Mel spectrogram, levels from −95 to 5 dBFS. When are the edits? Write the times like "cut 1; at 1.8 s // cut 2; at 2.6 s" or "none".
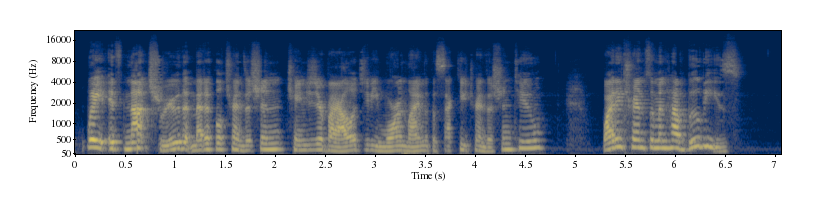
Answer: none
